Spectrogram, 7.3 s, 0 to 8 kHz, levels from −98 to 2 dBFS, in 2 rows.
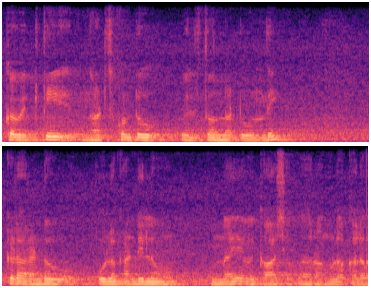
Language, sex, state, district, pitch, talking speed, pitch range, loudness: Telugu, male, Telangana, Mahabubabad, 140 Hz, 115 wpm, 135-145 Hz, -16 LUFS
